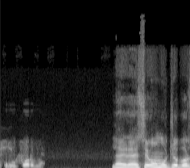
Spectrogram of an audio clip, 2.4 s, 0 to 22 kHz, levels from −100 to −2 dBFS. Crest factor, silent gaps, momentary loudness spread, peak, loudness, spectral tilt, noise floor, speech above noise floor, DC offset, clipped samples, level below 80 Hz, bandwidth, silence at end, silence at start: 14 dB; none; 10 LU; -4 dBFS; -19 LUFS; -7 dB/octave; -69 dBFS; 52 dB; under 0.1%; under 0.1%; -64 dBFS; 16 kHz; 0 s; 0.05 s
